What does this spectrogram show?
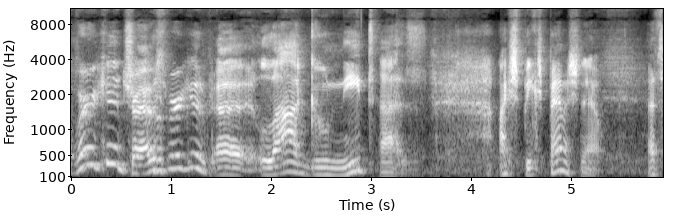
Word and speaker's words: Lagunitas: This is directly from Lagunitas, which we are pronouncing it correctly because I am looking up the pronunciation on the website. Oh, very good, Travis. Very good. Lagunitas.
